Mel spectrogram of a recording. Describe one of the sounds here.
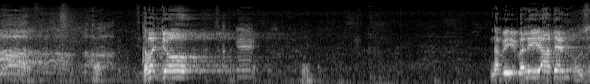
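A man speaks with passion into a microphone, his voice loud and amplified, in bursts broken by pauses.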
